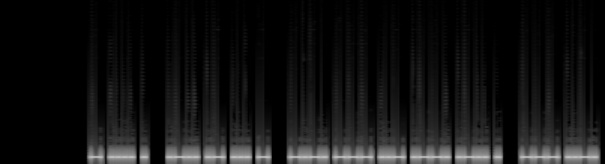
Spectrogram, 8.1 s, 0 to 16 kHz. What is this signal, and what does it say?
Morse code, heard as a keyed tone, about 28 wpm, 700 Hz. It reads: THE LAST COUPLE OF
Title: Sets of 5 Words Encore2 28wpm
